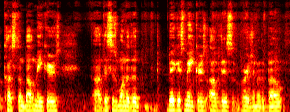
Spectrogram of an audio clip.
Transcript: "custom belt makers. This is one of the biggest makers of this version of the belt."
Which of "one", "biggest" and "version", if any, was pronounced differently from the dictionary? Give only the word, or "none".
none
